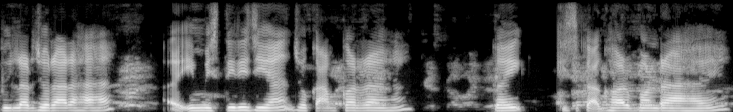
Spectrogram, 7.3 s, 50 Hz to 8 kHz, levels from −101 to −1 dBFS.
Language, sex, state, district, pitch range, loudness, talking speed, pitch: Hindi, female, Bihar, East Champaran, 185-200 Hz, -15 LUFS, 170 wpm, 190 Hz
